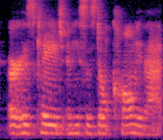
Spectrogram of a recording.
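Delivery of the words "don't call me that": usual speaking voice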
